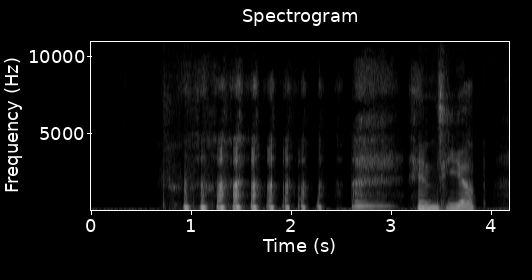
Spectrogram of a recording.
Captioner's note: laughs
